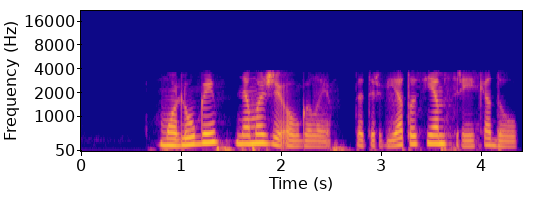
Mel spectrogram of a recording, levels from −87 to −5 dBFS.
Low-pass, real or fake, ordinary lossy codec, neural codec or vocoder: 3.6 kHz; real; AAC, 24 kbps; none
